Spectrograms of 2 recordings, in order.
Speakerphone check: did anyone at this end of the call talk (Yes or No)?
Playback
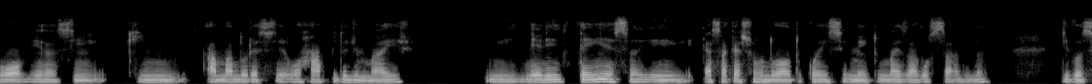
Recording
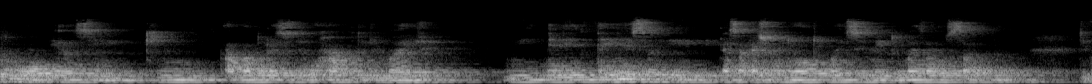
No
